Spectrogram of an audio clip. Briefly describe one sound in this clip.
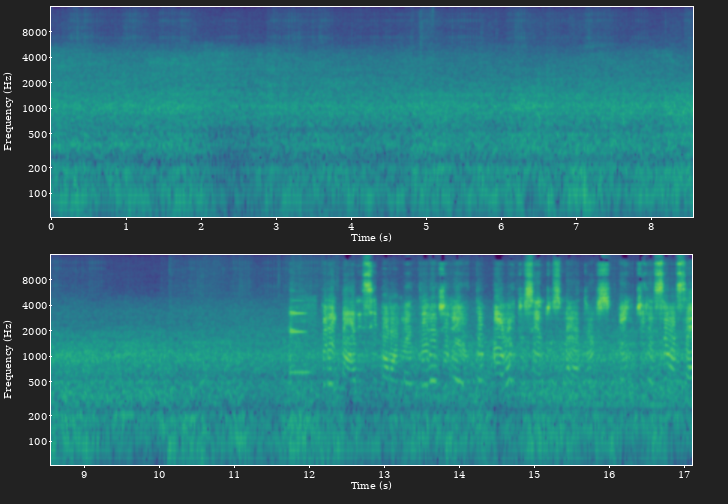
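A car's engine and tyres rumble steadily from inside the car on a fast road.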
